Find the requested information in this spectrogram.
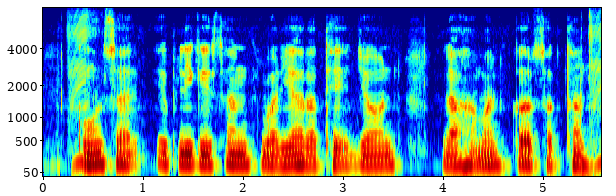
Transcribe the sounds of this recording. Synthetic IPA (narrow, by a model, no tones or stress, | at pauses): koːnsa̰eplikeːsənbəɽijaɾət̪ʰed͡ʒoːnlaɦmə̰nkə̰ɾsəkt̪ʰən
